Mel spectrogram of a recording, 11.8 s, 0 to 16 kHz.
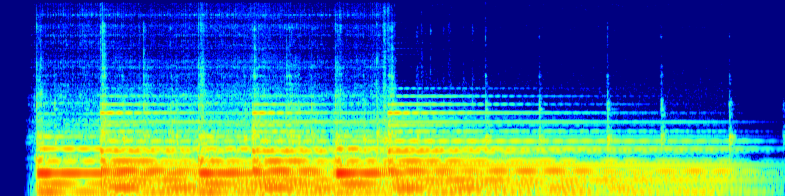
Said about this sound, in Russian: Большие часы в столовой пробили 10 вечера.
